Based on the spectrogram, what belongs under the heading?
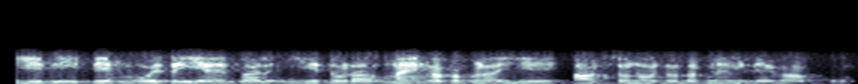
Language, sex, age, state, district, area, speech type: Hindi, male, 60+, Madhya Pradesh, Balaghat, rural, conversation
